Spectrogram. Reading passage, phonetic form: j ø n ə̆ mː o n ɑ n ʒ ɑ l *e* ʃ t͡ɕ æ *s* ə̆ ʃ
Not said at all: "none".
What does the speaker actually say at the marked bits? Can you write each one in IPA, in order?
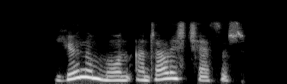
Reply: e, s

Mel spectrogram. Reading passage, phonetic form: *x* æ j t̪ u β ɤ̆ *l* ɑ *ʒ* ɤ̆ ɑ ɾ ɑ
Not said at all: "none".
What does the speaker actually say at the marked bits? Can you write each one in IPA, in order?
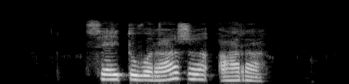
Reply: s, ɾ, ʒ

